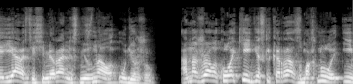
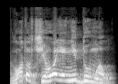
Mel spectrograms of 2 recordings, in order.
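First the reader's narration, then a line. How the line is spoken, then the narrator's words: Snort. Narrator (Russian): фыркнул Конан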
